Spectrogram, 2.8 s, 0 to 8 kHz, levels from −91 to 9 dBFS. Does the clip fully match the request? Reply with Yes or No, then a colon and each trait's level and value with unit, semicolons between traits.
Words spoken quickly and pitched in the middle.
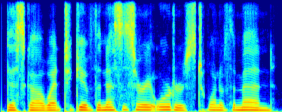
Yes: fast, 255 wpm; medium, 175 Hz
